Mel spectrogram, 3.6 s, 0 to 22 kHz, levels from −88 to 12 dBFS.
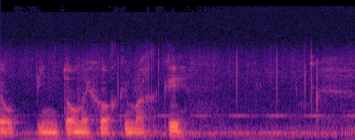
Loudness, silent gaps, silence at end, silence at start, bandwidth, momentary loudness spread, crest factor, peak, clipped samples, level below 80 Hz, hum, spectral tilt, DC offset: -24 LUFS; none; 0 s; 0 s; 18 kHz; 18 LU; 18 dB; -6 dBFS; under 0.1%; -48 dBFS; none; -7.5 dB/octave; under 0.1%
